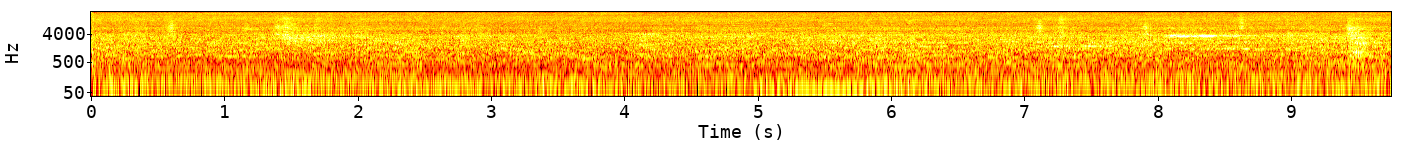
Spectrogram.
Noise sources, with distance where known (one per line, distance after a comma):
medium-sounding engine, far
car horn, far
